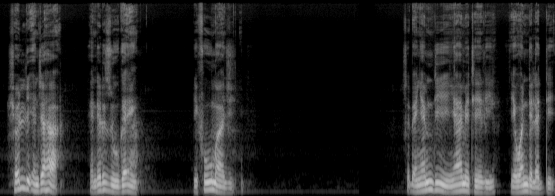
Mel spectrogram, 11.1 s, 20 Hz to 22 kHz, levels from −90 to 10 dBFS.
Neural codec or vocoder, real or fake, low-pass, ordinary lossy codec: none; real; none; none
